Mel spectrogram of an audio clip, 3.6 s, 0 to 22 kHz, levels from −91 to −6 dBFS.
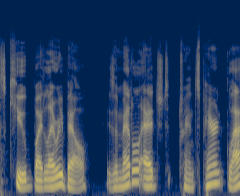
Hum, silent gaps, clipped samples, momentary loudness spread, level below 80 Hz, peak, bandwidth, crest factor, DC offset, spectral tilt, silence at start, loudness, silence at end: none; none; under 0.1%; 13 LU; -64 dBFS; -10 dBFS; 11 kHz; 20 dB; under 0.1%; -6 dB/octave; 0 s; -30 LUFS; 0 s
